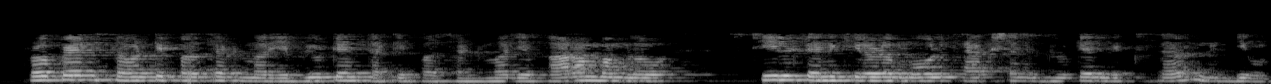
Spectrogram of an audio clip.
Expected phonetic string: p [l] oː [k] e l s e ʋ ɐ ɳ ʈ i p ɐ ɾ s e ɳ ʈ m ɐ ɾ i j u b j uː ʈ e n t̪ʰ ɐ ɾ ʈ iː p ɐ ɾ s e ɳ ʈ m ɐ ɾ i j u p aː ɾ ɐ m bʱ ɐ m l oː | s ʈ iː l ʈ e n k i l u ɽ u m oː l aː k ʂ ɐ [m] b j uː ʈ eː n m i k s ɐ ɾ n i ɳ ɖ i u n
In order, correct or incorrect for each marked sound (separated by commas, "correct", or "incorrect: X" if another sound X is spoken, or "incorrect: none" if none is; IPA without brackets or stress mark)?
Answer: incorrect: ɾ, incorrect: p, incorrect: n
